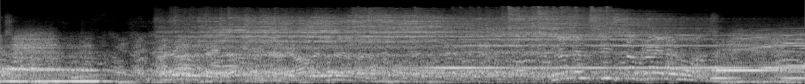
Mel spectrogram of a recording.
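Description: Live metal band playing: distorted electric guitars and bass, opening on a held low note, with the full band coming in about a second and a half in.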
